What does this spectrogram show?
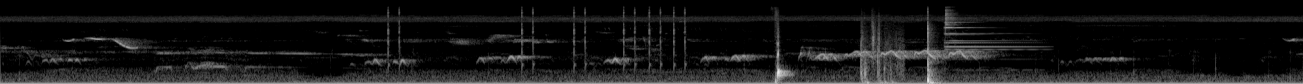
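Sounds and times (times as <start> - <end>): outdoor background noise: 0.0 - 13.0
sharp clicks: 3.9 - 4.2, 5.2 - 7.0.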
